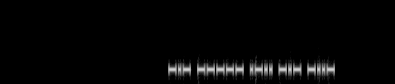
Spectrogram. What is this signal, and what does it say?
Morse code, heard as a keyed tone, about 49 wpm, 700 Hz. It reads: K0LKX
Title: USA Call Signs - 5 Characters - 50wpm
